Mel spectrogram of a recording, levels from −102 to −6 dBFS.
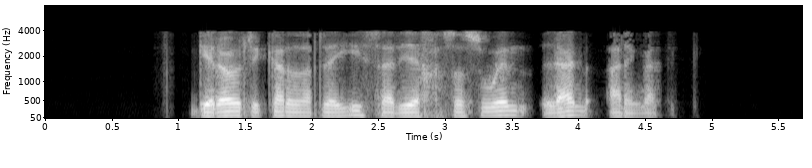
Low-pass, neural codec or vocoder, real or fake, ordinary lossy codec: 7.2 kHz; codec, 16 kHz, 0.7 kbps, FocalCodec; fake; AAC, 16 kbps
